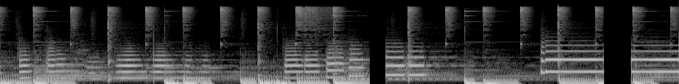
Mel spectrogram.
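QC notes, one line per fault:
1.54–1.80 s, loud pop: two sharp pops a few dB above the sound, which continues underneath; likely a voltage step from a switch, plug, static or driver glitch.
3.69–3.86 s and 6.03–6.32 s, Bluetooth dropout: output goes silent for 168 ms and 280 ms, then resumes further on; likely late wireless packets being discarded.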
